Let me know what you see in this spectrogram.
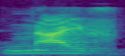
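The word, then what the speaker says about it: knife: से निकल रही है किसी भी वर्ड के शुरू में आने वाला के जब उसके फौरी बाद एन आए तो ऐसा के खामोश होता है जैसे से नाइफ इस वर्ड का आगाज के से हुआ है और उसके फौरन बाद एन आया है इसी तरह नी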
